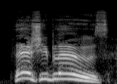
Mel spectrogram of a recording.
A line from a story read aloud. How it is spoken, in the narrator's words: howled the lieutenant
